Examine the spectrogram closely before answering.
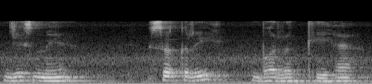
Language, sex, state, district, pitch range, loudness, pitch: Hindi, female, Uttar Pradesh, Saharanpur, 150-180 Hz, -17 LUFS, 165 Hz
